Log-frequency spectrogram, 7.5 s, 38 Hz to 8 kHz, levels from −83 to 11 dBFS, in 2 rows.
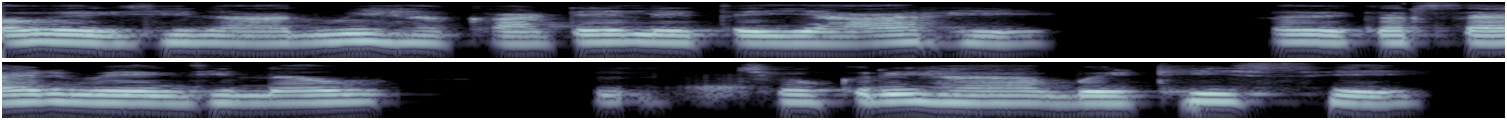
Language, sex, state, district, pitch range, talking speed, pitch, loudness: Chhattisgarhi, male, Chhattisgarh, Jashpur, 160-180 Hz, 160 wpm, 170 Hz, -19 LUFS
